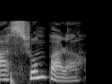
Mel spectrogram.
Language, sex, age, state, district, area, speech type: Bengali, female, 18-30, West Bengal, South 24 Parganas, rural, spontaneous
